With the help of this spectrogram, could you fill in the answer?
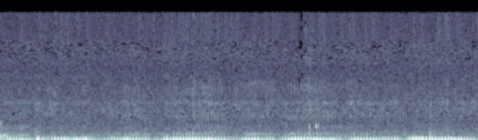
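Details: Domestic cat purring while lying on a couch before dinner; low, rumbling purr in steady pulses, each breath cycle lasting about a second, rising and falling continuously with faint room noise.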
